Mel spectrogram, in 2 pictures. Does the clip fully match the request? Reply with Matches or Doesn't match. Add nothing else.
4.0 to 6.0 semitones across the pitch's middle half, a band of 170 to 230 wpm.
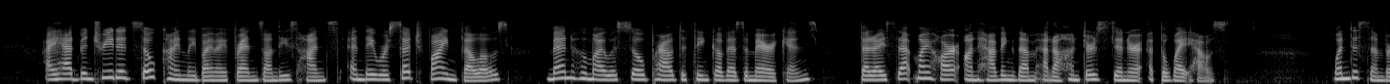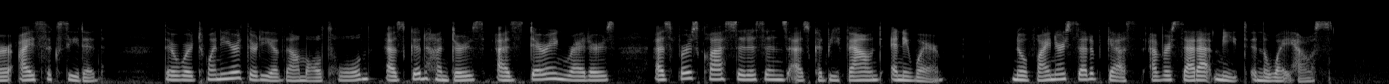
Doesn't match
